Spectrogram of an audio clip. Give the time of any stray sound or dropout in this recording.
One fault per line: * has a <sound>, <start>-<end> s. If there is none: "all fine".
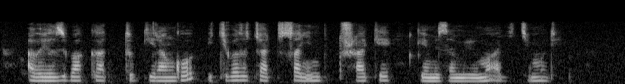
all fine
